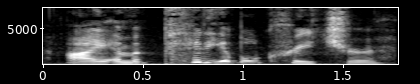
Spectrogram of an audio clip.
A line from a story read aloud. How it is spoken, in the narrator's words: she said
